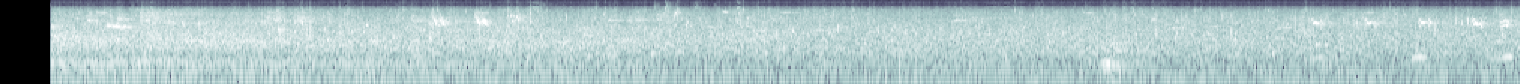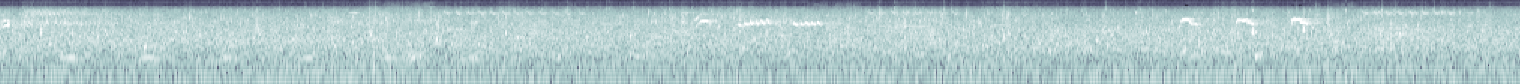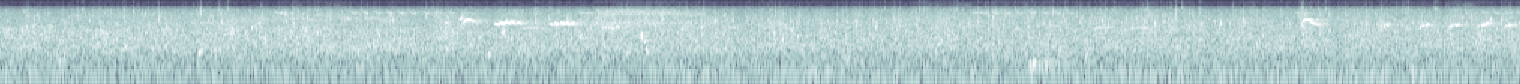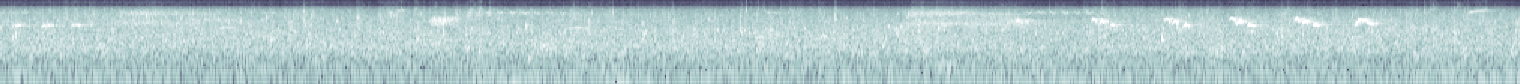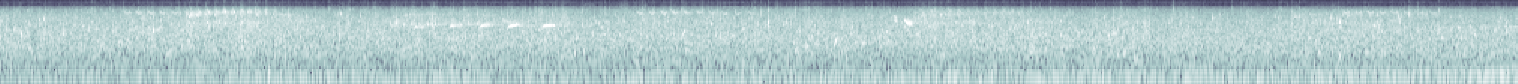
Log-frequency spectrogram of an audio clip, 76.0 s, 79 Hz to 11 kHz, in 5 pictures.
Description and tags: Early March, late afternoon in a quiet English country lane, a brook nearby. A song-thrush sings its first song of the year, other birds can be heard as well. Extracted from video taken with a Panasonic TZ8 camera.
